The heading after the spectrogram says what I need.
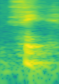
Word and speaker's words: fait: desecho, de ce fait, fait. La T no se pronuncia, no digo de ce fait.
